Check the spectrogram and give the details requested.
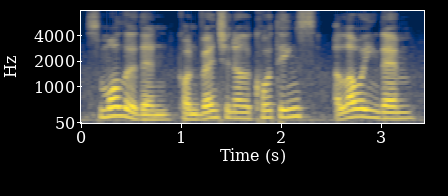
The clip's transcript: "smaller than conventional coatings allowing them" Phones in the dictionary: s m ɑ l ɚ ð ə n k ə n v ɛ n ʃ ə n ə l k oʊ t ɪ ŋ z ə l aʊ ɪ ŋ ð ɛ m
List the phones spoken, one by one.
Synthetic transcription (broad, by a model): s m ɑ l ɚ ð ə n k ə n v ɛ n ʃ ə n ə l k oʊ t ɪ ŋ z ə l aʊ ɪ ŋ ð ɛ m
